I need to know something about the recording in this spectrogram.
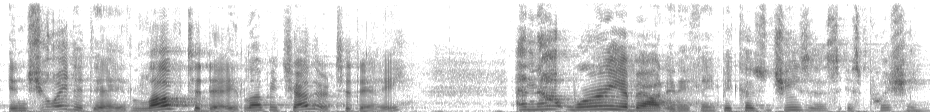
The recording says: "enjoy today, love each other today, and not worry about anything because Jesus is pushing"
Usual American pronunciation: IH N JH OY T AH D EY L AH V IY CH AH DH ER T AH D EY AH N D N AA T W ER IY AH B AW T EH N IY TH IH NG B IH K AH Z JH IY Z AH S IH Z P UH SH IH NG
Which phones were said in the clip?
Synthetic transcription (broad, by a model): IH N JH OY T AH D EY L AH V IY CH AH DH ER T AH D EY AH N N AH T W ER IY AH B AW T EH N IY TH IH NG B IH K AH Z JH IY Z AH S IH Z P UH SH IH NG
